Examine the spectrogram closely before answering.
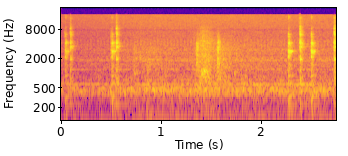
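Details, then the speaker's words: Radio left in a shed for 12 years, on a bench power supply set to very low current; sharp dry clicks in uneven bunches over a faint hum; cause not yet known. "if I turn this over well this the power supply's down on a very low current rating you can hear to click"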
